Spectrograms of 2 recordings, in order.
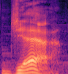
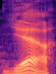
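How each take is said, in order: First: It begins with a hard j sound. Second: It begins with a soft y sound. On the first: "they said yeah" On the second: "instead of saying yeah"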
